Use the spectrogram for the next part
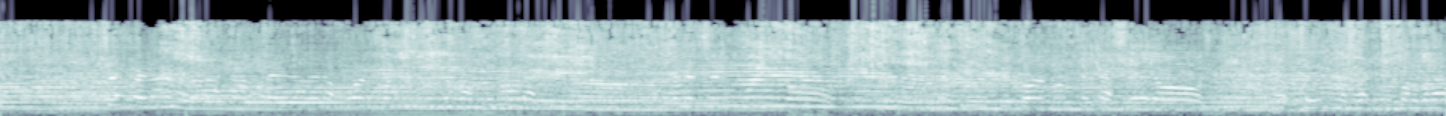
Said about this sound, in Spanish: Todo listo, se va a relanzar, empiezan a acelerar los autos.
